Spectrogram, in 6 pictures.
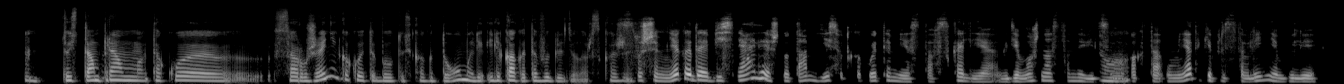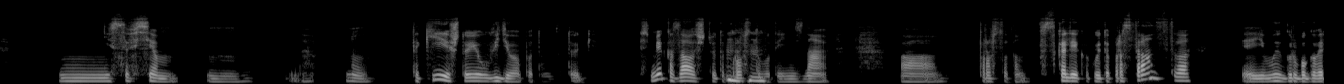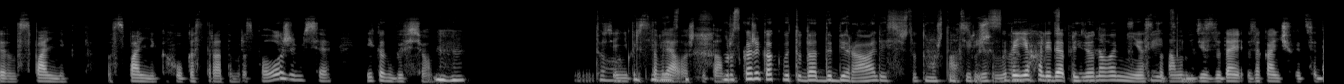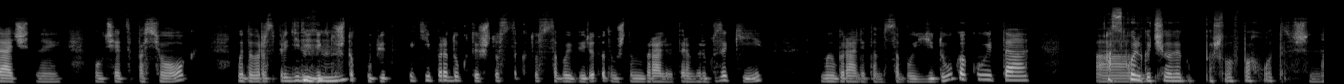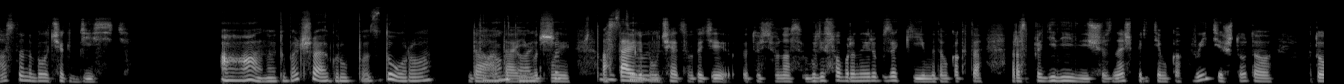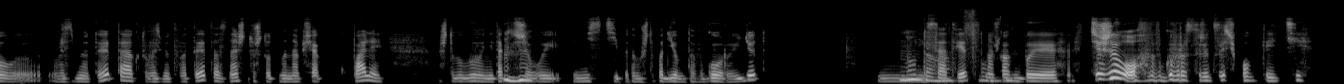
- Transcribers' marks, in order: chuckle; laughing while speaking: "тяжело в горы с рюкзачком-то идти"
- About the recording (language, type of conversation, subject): Russian, podcast, Что вам больше всего запомнилось в вашем любимом походе?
